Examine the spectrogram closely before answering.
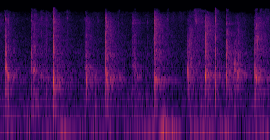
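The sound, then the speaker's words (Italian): Hooves clip-clop on a racetrack as horses train at San Siro, a steady run of many sharp, hollow knocks in an uneven, lively rhythm, with no voices. “sulla pista di San Siro, circondati da tanti bellissimi cavalli che si stanno allenando”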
